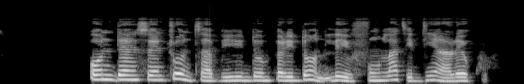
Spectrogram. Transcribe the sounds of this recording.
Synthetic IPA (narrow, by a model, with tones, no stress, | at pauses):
o˧n̩˦dɛ˧n̩˦sɛ˧n̩˦tɾo˦˨n̩˨ta˧bi˨˦do˧m̩˦pɛ˧ɾi˧dɔ̃˦˨n˨le˦i˦˨fũ˨˦la˦ti˧dĩ˦a˦˨ɾɛ˧ku˨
